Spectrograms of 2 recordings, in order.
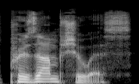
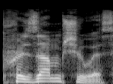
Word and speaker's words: presumptuous: Next is presumptuous. And presumptuous has four syllables. And the stress is on that second syllable. And the s almost sounds a little more like a z.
